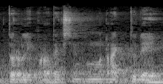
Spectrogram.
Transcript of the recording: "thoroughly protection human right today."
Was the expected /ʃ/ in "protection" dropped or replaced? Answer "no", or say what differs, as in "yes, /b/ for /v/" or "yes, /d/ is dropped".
yes, /s/ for /ʃ/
